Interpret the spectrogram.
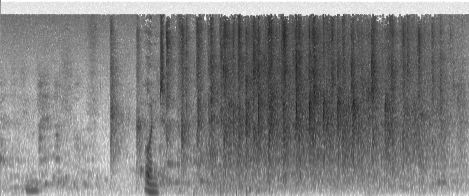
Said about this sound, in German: Auf der Oberfläche meines Geistes freue ich mich gerade über den Applaus.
